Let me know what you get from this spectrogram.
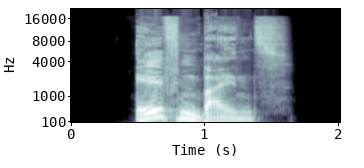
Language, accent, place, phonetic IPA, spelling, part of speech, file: German, Germany, Berlin, [ˈɛlfn̩ˌbaɪ̯ns], Elfenbeins, noun, De-Elfenbeins.ogg
- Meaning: genitive of Elfenbein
